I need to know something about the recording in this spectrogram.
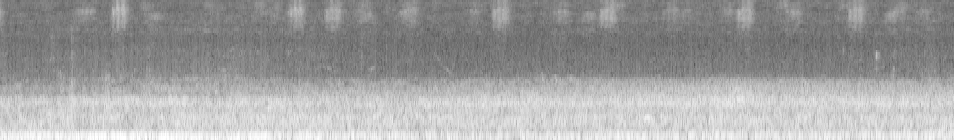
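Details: Steady low rumble like a passing train or vehicle in a Masovian forest, with faint regular high ticks; no animal voice stands out.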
